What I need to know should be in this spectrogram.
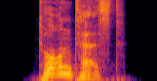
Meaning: inflection of turnen: 1. second-person singular preterite 2. second-person singular subjunctive II
- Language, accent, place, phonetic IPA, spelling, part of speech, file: German, Germany, Berlin, [ˈtʊʁntəst], turntest, verb, De-turntest.ogg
